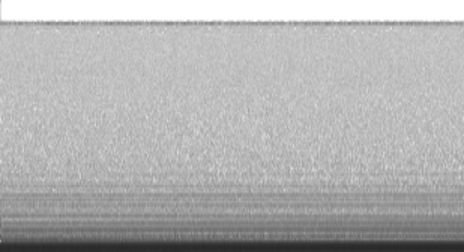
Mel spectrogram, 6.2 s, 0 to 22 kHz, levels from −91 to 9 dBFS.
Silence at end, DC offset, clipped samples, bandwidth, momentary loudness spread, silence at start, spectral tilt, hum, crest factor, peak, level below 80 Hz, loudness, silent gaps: 0 s; under 0.1%; under 0.1%; 16 kHz; 0 LU; 0 s; -8 dB/octave; 50 Hz at -10 dBFS; 6 dB; -6 dBFS; -12 dBFS; -16 LUFS; none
